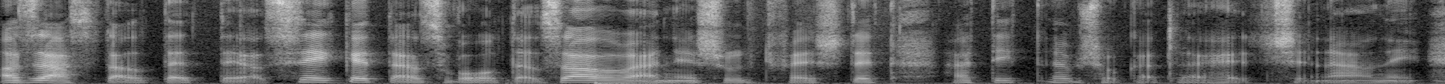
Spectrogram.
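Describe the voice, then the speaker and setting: A woman speaks very slowly, with hardly any pauses. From Bulgaria, Ruse region. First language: Bulgarian (speaking Hungarian). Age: 80s+. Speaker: retired doctor. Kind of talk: interview. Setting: studio.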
